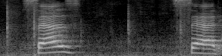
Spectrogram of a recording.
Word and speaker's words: said: sense that they are said on the same. Said. Everybody watch this one. Another commonly mispronounced word. We talked about it before. Says, said in standard American.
